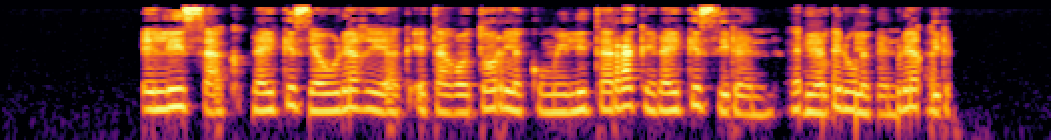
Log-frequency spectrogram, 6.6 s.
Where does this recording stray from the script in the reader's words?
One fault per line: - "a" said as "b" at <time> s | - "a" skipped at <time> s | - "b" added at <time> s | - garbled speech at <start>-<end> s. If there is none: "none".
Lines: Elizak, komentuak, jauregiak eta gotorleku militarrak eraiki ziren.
- "komentuak" said as "eraiki" at 1.6 s
- garbled speech at 4.9-5.9 s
